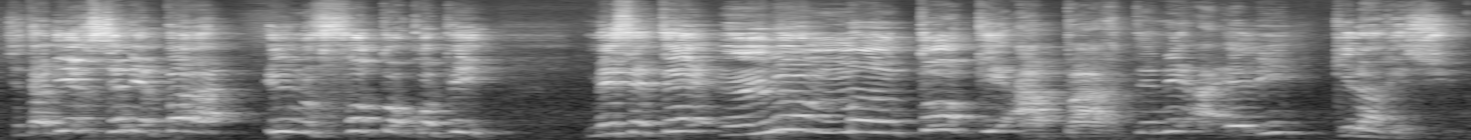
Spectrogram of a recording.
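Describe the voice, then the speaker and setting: A man in his fifties preaching a sermon, swinging between loud shouts and low, emphatic asides. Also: unhurried. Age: 50s. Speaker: pastor. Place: church. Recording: echoey church hall, mic at a distance.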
